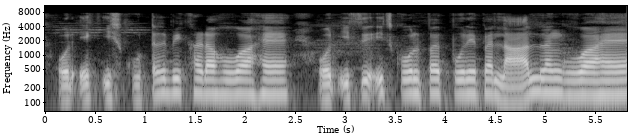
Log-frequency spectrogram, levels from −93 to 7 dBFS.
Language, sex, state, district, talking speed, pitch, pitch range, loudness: Hindi, male, Uttar Pradesh, Saharanpur, 175 wpm, 150 Hz, 130-155 Hz, -18 LUFS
